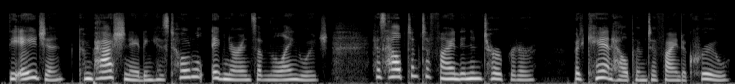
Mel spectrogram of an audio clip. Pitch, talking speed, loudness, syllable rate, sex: 240 Hz, 195 wpm, -20 LUFS, 4.0 syllables/s, female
